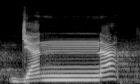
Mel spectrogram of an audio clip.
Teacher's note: جیم کو نون کے ساتھ ملا کر غنہ کریں گے نون پر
